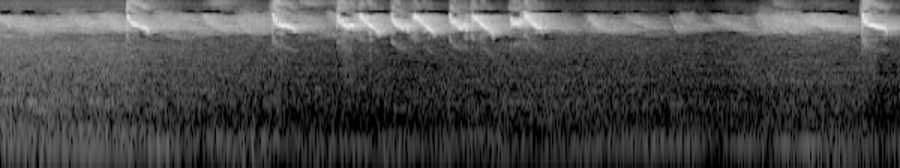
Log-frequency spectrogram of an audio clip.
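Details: White-eye of the Khuyên Líu singing style, praised for fast delivery: high thin slurred whistles in scattered bursts, then a quick run of sharp chattering notes near the middle, with a low rumble underneath.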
